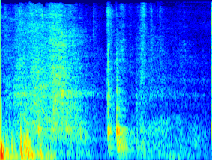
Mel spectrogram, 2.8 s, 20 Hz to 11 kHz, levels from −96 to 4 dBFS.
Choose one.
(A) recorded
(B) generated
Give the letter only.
A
